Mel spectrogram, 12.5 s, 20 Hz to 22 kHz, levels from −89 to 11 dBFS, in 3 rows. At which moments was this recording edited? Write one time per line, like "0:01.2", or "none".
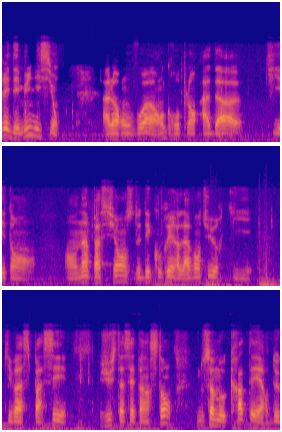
0:06.8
